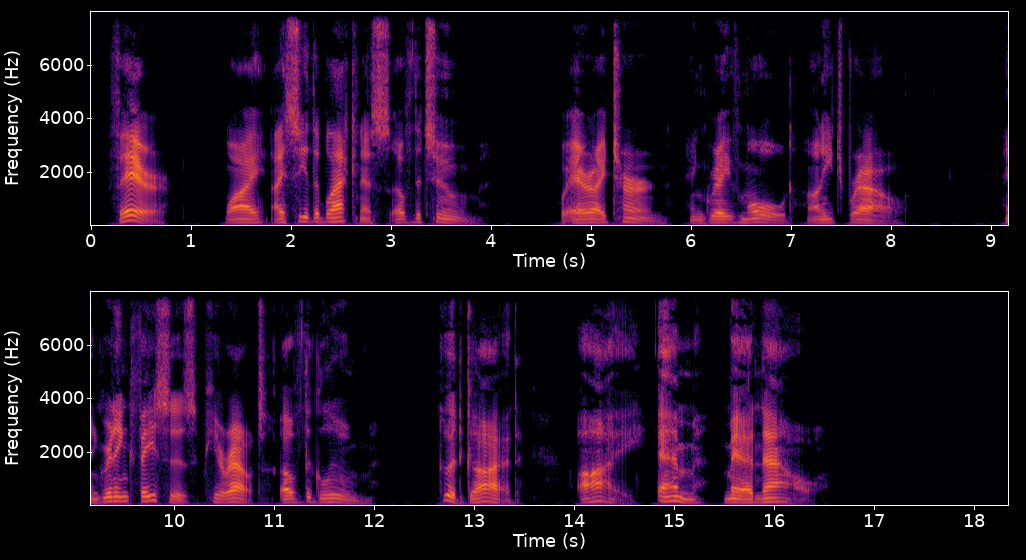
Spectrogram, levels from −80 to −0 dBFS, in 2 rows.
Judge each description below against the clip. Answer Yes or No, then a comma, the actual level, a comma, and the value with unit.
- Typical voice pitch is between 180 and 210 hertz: No, low, 120 Hz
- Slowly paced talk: Yes, slow, 105 wpm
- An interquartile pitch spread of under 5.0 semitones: Yes, average, 3.8 semitones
